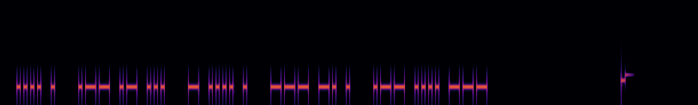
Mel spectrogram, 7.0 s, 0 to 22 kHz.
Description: Morse code, heard as a keyed tone, about 34 wpm, 700 Hz. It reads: HE WAS THE ONE WHO
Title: Sets of 5 Words Encore2 35wpm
